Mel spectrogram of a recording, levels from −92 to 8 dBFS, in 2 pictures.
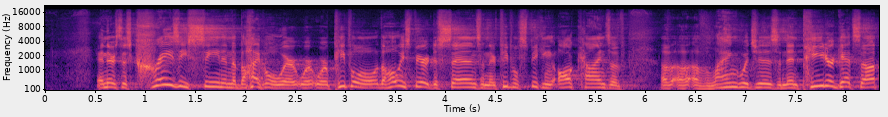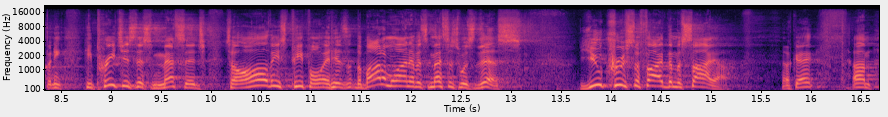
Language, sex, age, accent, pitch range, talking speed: English, male, 40-59, American, 155-215 Hz, 210 wpm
